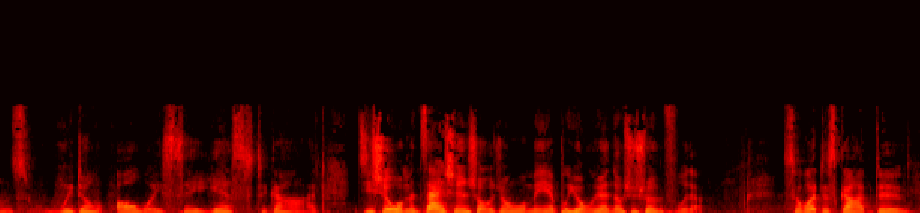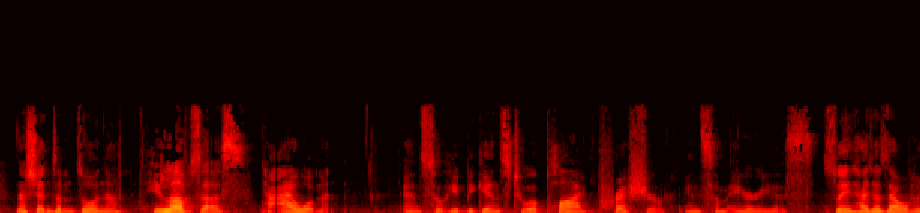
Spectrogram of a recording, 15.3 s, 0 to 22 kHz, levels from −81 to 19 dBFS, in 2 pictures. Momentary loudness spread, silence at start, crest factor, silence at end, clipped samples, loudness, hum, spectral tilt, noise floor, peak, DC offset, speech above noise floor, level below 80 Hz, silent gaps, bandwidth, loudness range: 15 LU; 0 s; 22 dB; 0 s; under 0.1%; -35 LUFS; none; -5 dB/octave; -62 dBFS; -12 dBFS; under 0.1%; 28 dB; -76 dBFS; none; 11.5 kHz; 6 LU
